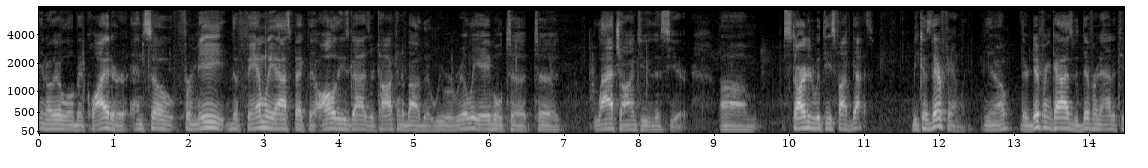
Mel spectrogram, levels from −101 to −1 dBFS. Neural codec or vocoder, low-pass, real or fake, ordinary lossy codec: none; 7.2 kHz; real; MP3, 64 kbps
